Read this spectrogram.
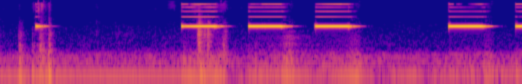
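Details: Home smoke alarm in a sister's bedroom, test button pressed: strong, clear high-pitched beeps, each about half a second, spaced roughly a second apart; alarm sounds properly.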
